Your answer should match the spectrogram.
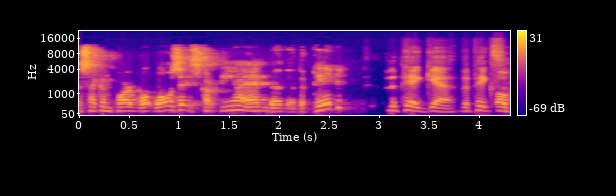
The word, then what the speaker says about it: Scarpinha: Can I ask, though, can you explain to us the nickname Scarpinha? I'm saying it right. It's a bit of a ye at the end, isn't it? It's Scarpinha.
